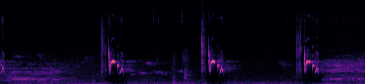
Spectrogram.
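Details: Persistent lure call from a male prinia: three bright, descending high chips about one and a half seconds apart, framed by harmonic nasal bleating notes and low hum.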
